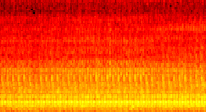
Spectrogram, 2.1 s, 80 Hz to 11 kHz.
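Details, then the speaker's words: PM Research glass Stirling engine (Solar Engine #7) with the Baker fan load lifted off: fast even whirring, steady mid-pitched hum, no knocks or surging, picking up to about max speed; normal running at maximum unloaded speed. "so as soon as the leg goes off from the baker fan it's picking up that's about the max speed now"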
